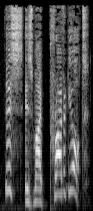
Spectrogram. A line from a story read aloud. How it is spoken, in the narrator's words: cried Mr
